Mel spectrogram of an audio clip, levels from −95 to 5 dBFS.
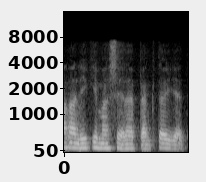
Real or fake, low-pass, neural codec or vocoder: fake; 7.2 kHz; codec, 16 kHz, 0.4 kbps, LongCat-Audio-Codec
